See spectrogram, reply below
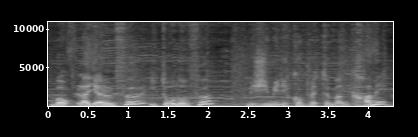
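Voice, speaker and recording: A man's voice: fairly high pitch, sing-song, normal speed, a little mellow, soft background music. A man, a truck driver, commenting casually and sarcastically on dashcam clips, exasperated at other drivers.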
